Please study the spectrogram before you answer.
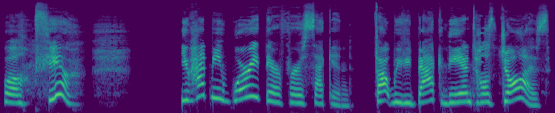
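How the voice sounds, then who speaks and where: A woman voicing an excitable, brash young female fighter in a video game, talking in a colloquial, informal way. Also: high-pitched, moderate pace, no echo, studio quality. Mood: brash, eager. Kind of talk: video game cutscene voice acting.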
